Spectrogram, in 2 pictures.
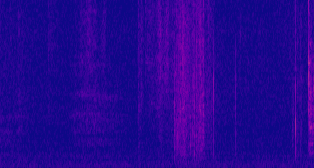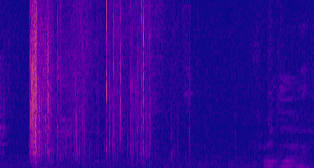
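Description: Crinkling and rustling of a plastic sheet as a removed turbocharger is shifted about on it, with a few irregular handling knocks, the loudest about three and a half seconds in.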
